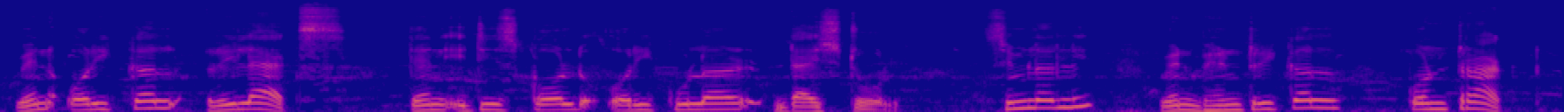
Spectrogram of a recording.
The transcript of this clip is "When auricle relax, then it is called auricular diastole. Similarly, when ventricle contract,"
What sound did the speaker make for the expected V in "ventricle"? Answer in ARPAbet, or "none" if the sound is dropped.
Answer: B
